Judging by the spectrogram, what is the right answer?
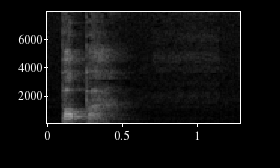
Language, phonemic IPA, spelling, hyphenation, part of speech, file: Dutch, /ˈpɑ.paː/, pappa, pap‧pa, noun, Nl-pappa.ogg
- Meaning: alternative form of papa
